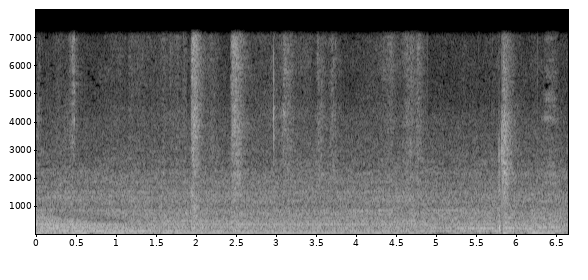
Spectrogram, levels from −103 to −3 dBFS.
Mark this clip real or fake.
real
